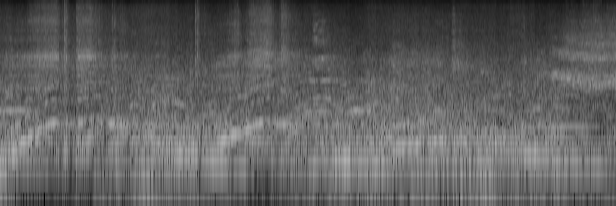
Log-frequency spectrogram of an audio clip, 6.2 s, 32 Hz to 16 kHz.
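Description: Drag-racing cars' engines (a Mercedes-AMG and a Chevrolet Corvette V8) revving at the start line, their pitch rising in three sweeps a couple of seconds apart over a steady running sound.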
